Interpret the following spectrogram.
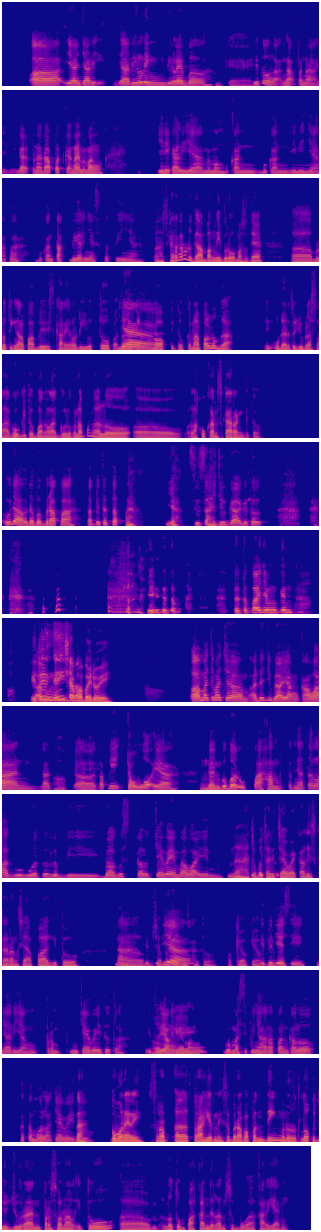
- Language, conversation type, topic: Indonesian, podcast, Bagaimana cerita pribadi kamu memengaruhi karya yang kamu buat?
- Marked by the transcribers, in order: in English: "link"; other background noise; in English: "publish"; chuckle; chuckle; laugh; in English: "by the way?"; "itulah" said as "itutlah"; tapping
